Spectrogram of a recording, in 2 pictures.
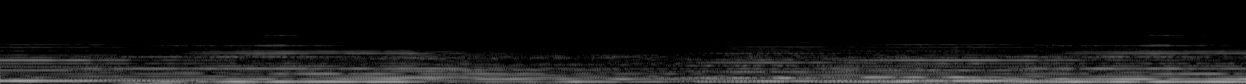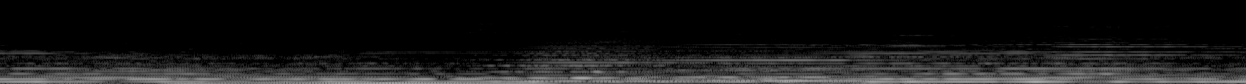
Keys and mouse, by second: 0.4 click, 3.7-5.0 drag, 6.2 click, 7.3-8.3 right drag, 8.3 click, 9.0 click, 9.2 click, 11.0-11.8 typing, 13.2-15.7 typing, 17.5-20.4 typing, 22.4-24.9 drag.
